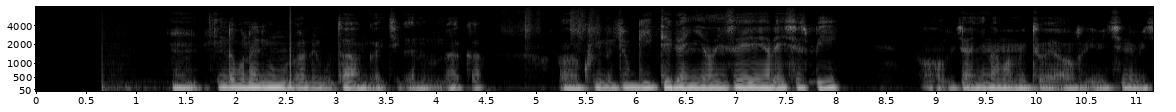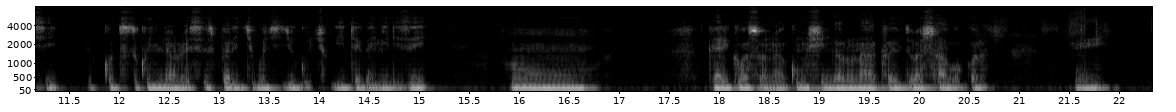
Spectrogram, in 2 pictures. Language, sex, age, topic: Kinyarwanda, male, 18-24, finance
